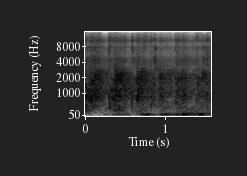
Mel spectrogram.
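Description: A church congregation applauding during a sermon, with loud, continuous clapping from a crowd filling the whole short moment, and a low murmur beneath.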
